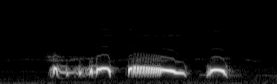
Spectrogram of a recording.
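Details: Decoy spotted dove with a fine voice, cooing to attract wild doves. A single phrase of soft, hollow notes: a stuttering lead-in, then a rounded note, a long vibrating coo falling at its end, and one short closing note.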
